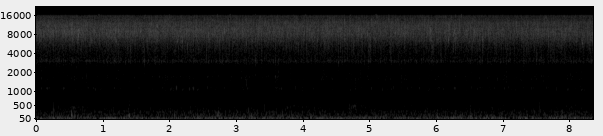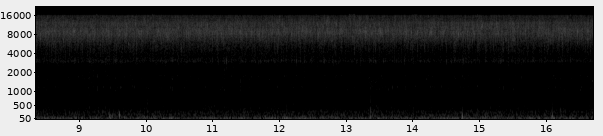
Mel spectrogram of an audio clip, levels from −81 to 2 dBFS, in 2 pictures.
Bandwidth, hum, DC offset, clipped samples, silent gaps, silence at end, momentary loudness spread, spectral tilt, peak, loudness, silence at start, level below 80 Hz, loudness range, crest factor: 16.5 kHz; none; under 0.1%; under 0.1%; none; 0 s; 2 LU; 1 dB/octave; -30 dBFS; -45 LUFS; 0 s; -68 dBFS; 2 LU; 18 dB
